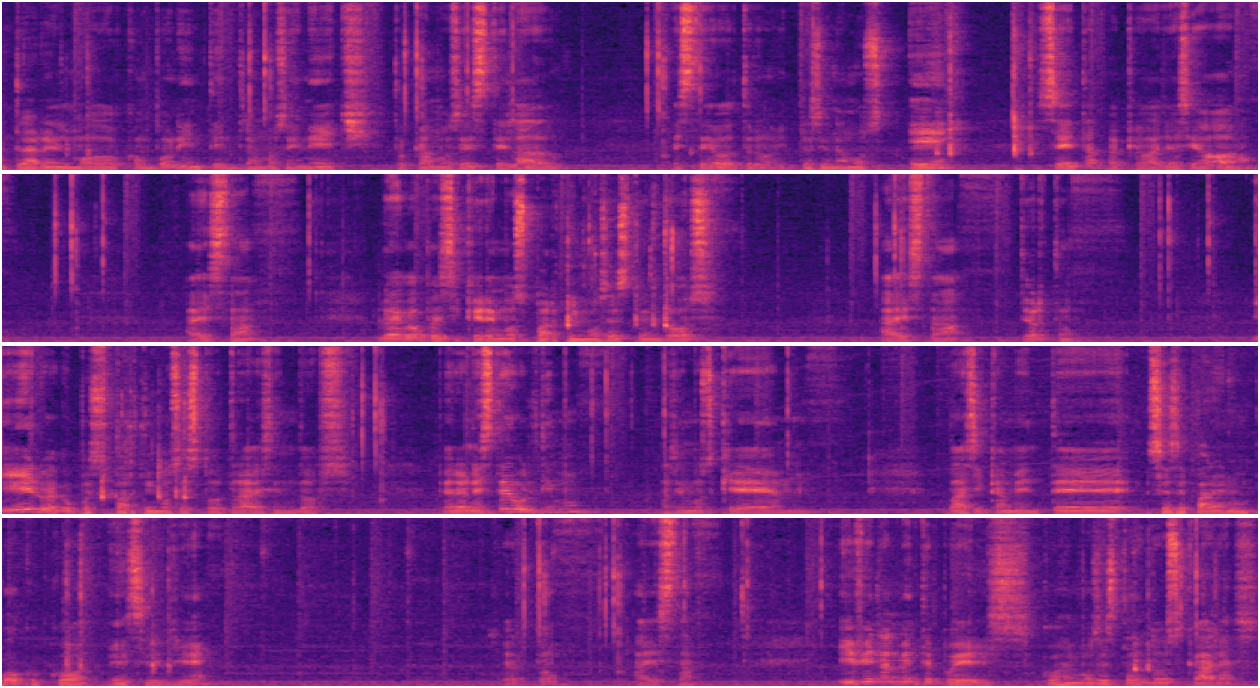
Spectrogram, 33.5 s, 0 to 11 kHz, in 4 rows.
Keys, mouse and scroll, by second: 1.6 click, 2.7 click, 3.1 middle click, 4.3 shift+click, 4.7 middle click, 6.2 e, 9.1-10.4 middle drag, 16.4 middle click, 17.8 ctrl+r, 21.1-22.0 middle drag, 22.5-24.2 scroll up 1, 29.1 click, 29.7-30.1 middle drag, 30.6 middle click, 32.7 3, 33.0 click.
